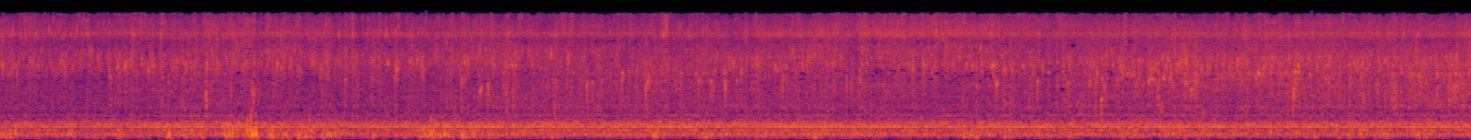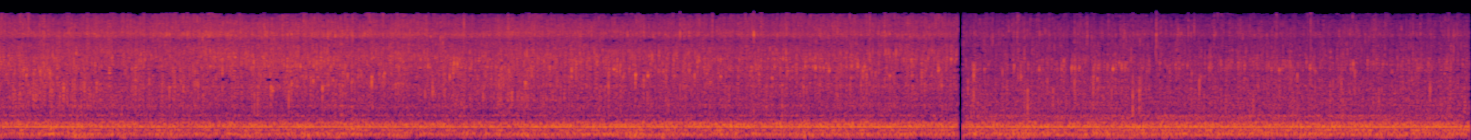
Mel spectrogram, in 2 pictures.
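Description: Batter-coated fish sizzling steadily as they shallow-fry in hot oil in a pan, a continuous crackling hiss.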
